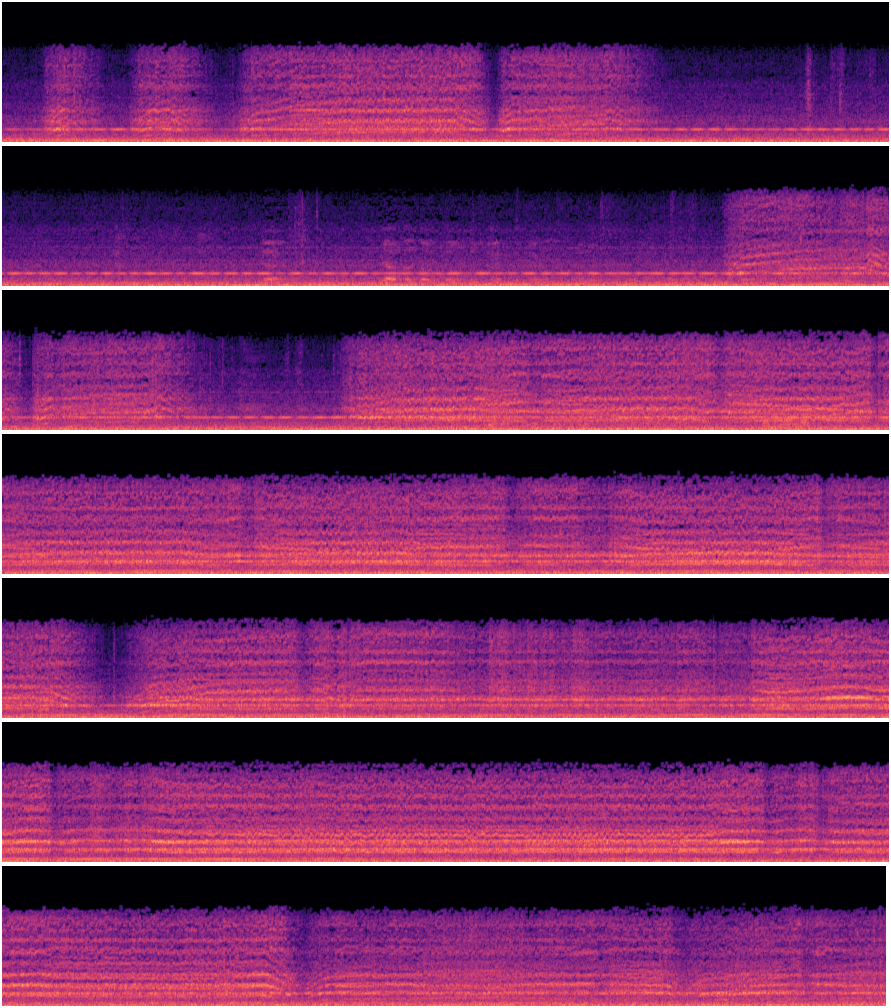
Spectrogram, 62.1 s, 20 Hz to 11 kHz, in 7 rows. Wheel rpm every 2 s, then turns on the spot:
40, 90, 160, 70, 0, 0, 0, 0, 130, 130, 40, 190, 190, 190, 200, 200, 200, 190, 120, 190, 200, 200, 220, 210, 210, 210, 220, 210, 150, 160, 140.
none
